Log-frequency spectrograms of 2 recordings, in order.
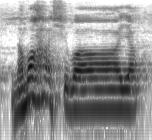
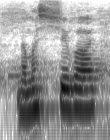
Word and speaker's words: Namah Shivaya: As if the Namaha is hitting your ears. Namaha. Why are you hitting your ears? Namah Shivaya. How the pronunciation is smooth and very pleasant to hear.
